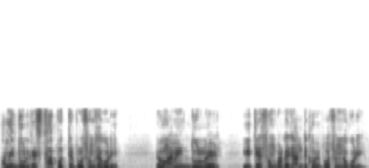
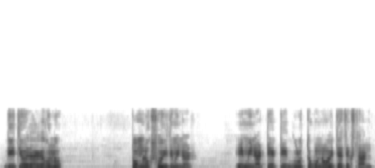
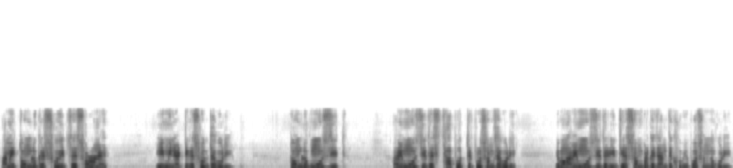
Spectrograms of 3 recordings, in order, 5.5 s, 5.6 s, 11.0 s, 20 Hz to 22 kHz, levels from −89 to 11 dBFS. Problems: none marked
